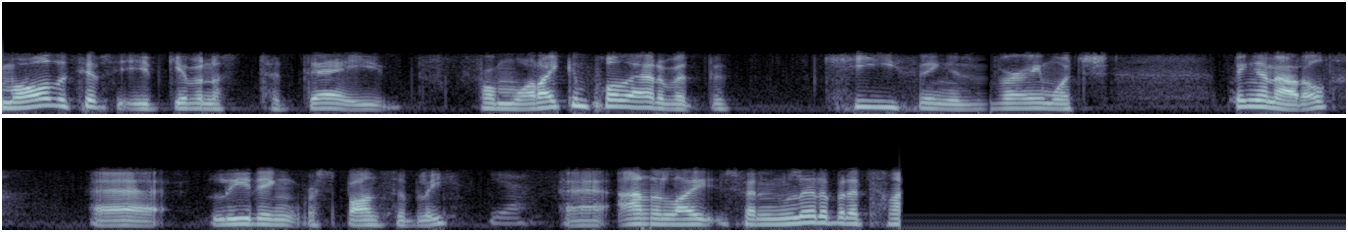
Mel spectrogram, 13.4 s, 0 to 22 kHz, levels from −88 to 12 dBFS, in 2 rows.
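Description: At 4.88 s, and again at 9.92 s, there is packet loss with pitch repetition. About 60 ms goes missing at the first point and about 40 ms at the second, which fits three and then two 20 ms packets. The receiver fills each gap by repeating the last pitch period, so the sound briefly holds on a slightly buzzy, frozen tone before normal audio resumes. What separates this from a dropout is that the gap is filled with a held tone rather than left empty.

From 11.20 s to the end of the clip there is an audio dropout to a faint residue. The wanted signal cuts off abruptly and does not return. What remains is mains hum, roughly 45 dB below the earlier signal level. The likely cause is a break in the signal ahead of a path that stayed live, leaving the open input to pick up hum. The sudden step down to a steady hum, with no taper, separates it from a natural pause or a fade-out.

Throughout, the G.711 A-law telephone band limits the sound to roughly 150 Hz to 3.5 kHz.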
